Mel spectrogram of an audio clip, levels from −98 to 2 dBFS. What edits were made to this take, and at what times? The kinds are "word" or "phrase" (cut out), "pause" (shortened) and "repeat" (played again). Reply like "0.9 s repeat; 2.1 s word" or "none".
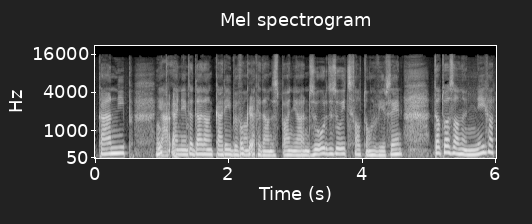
1.4 s word; 2.4 s phrase; 3.9 s phrase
